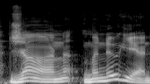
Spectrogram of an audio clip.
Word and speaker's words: John Manoogian: I'm delighted to welcome to the show this evening, John Manoogian.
